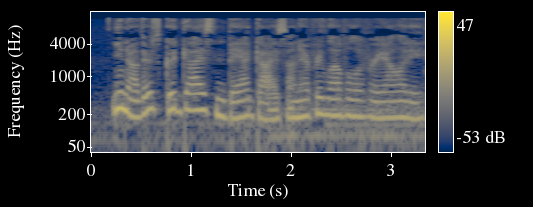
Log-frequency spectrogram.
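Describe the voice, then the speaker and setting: A woman with a medium-pitched voice speaks, her pitch varying in an ordinary way. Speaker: ET contact experiencer. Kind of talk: casual talk to camera.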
